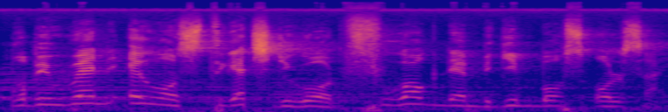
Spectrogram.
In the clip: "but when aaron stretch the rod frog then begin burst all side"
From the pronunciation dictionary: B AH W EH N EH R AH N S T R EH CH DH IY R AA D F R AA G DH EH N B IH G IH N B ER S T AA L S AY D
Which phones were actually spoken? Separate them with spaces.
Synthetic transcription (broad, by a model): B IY W EH N EH R AH N S T R EH CH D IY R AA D F R AA G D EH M B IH G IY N B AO S AA L S AY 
